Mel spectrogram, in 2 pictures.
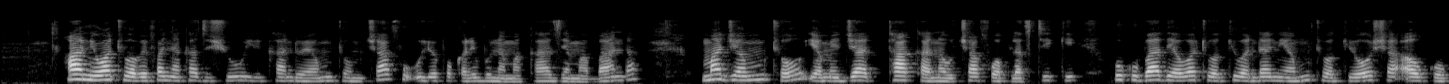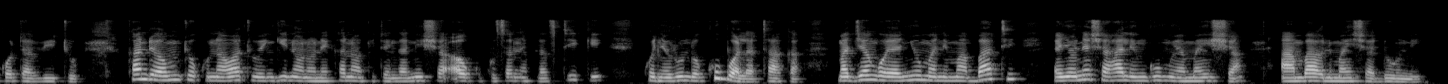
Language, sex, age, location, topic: Swahili, female, 36-49, Nairobi, government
